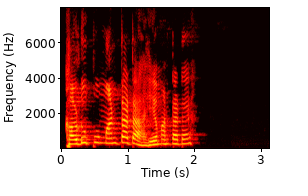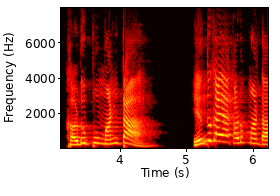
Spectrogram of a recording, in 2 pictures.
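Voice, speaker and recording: A man's voice: high-pitched, lo-fi sound. A man preaching a sermon, scolding his listeners and firing repeated rhetorical questions at them. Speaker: pastor.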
